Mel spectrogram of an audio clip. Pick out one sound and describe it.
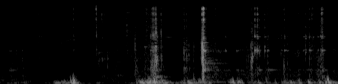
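Thin wire rattles and scrapes in a hand.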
